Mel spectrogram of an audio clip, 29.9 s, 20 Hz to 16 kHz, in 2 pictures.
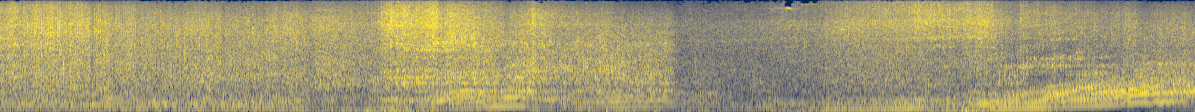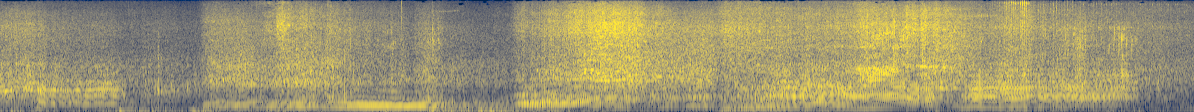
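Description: Sports cars accelerating hard away from a crossing one after another, among them an Audi R8 and two flat-six Porsches, a Boxster and a 911. Each engine rises in pitch with a short drop at every upshift. About two-thirds of the way through, one engine is held at steady revs for a few seconds before rising again.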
